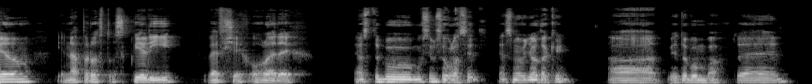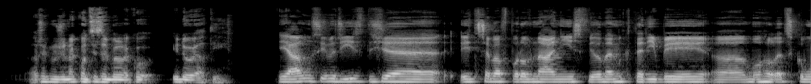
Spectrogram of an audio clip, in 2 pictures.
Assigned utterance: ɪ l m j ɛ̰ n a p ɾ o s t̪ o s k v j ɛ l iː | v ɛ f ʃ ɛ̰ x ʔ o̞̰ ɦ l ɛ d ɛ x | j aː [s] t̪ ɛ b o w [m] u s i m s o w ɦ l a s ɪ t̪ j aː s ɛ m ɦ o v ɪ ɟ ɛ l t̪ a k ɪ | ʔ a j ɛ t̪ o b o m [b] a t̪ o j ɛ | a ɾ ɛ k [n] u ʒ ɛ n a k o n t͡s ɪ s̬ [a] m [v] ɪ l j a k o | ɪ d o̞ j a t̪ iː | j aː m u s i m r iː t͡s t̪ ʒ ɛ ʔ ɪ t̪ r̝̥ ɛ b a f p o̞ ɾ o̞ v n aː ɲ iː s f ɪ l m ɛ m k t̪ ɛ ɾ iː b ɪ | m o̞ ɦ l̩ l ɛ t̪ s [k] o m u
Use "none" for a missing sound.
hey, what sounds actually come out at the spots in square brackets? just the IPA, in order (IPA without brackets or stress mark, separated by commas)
s, m, b, n, ɛ, b, k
